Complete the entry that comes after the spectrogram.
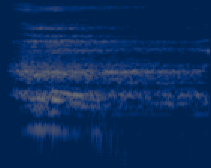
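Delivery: low hum. Shown as a demonstration. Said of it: "you'll feel the vibration down there".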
